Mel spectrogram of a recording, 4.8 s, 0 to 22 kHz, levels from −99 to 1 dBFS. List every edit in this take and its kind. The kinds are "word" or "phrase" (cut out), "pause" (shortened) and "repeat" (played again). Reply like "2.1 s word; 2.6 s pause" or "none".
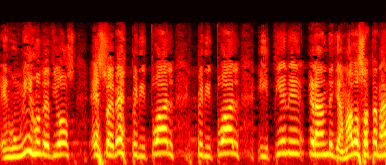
1.3 s word; 2.4 s repeat; 3.9 s phrase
